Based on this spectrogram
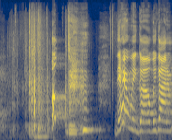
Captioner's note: laughs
